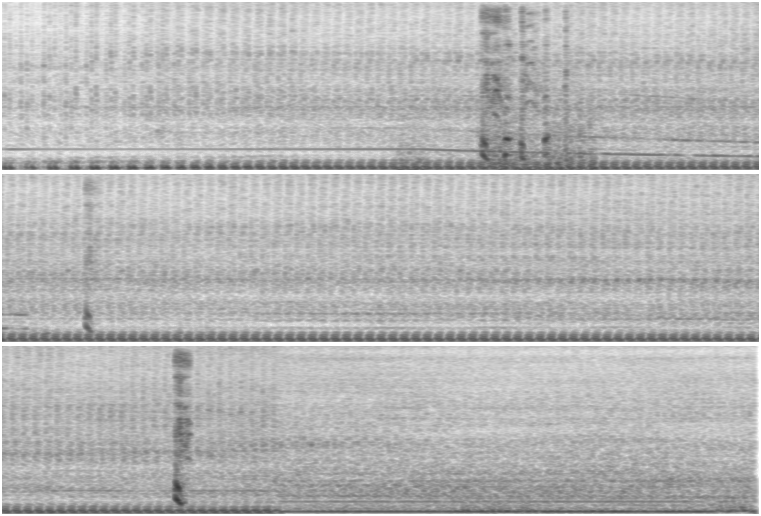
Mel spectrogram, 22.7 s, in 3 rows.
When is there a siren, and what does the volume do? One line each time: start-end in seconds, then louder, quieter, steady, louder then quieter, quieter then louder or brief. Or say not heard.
0.0-8.0 louder.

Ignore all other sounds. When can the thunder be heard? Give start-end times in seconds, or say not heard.
4.0-6.0.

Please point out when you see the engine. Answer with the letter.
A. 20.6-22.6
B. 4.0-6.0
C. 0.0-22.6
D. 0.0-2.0
C.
